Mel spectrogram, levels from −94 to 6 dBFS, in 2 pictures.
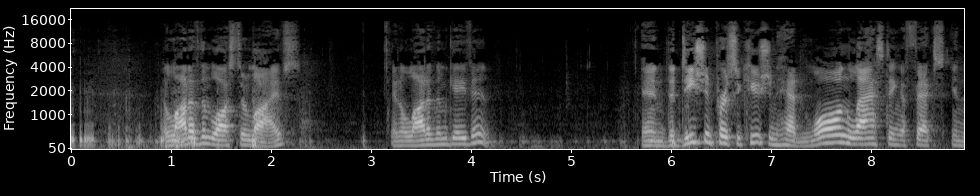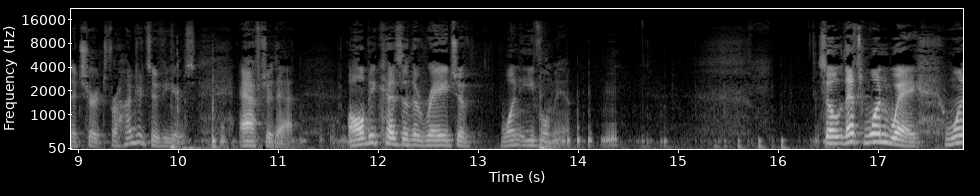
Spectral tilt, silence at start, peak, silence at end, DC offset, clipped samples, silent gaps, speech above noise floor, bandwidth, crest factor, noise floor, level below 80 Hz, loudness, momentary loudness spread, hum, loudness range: -4.5 dB/octave; 0 s; -4 dBFS; 0 s; under 0.1%; under 0.1%; none; 35 dB; 15.5 kHz; 22 dB; -60 dBFS; -52 dBFS; -25 LUFS; 20 LU; none; 8 LU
